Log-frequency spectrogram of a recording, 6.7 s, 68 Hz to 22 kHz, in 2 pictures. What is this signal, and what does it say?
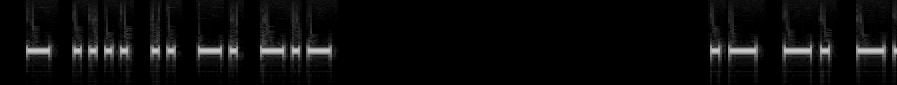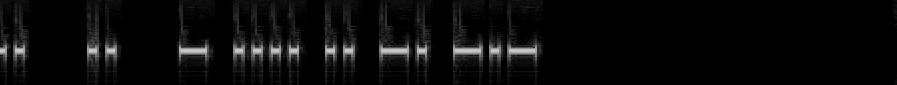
Morse code, heard as a keyed tone, about 44 wpm, 700 Hz. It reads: THINK AND I THINK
